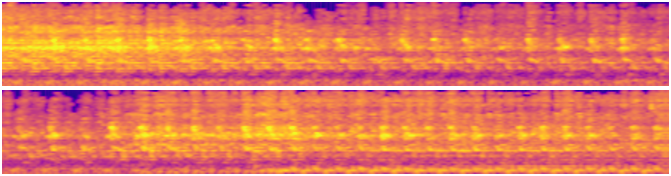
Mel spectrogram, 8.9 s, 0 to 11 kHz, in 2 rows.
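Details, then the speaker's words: 1991 Ford F350 7.3 IDI diesel, stone cold after sitting all night, treated with fuel injector cleaner: fires up, settles into steady clattering idle, then throttle pushed to high idle, even and smooth; running really good. "I pushed the throttle a little bit there so I could go into its high idle but it's running really good"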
